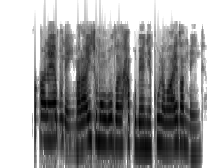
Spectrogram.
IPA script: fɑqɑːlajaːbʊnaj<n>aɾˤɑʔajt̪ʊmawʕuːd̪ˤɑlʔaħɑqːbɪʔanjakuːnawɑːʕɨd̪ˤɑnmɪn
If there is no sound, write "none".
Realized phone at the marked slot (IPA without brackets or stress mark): m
